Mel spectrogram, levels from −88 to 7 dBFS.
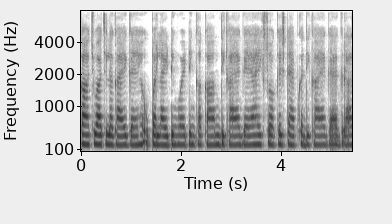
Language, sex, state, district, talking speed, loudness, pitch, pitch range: Hindi, female, Punjab, Pathankot, 220 wpm, -19 LUFS, 195 Hz, 190-200 Hz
